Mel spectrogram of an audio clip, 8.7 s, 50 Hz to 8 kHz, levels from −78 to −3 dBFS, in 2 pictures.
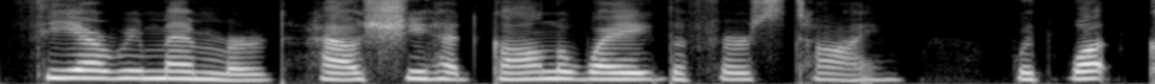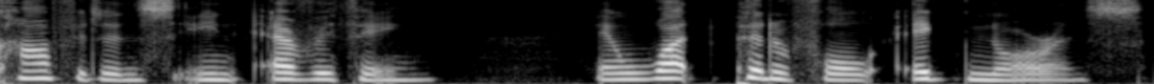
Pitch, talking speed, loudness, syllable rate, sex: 230 Hz, 130 wpm, -18 LUFS, 4.8 syllables/s, female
